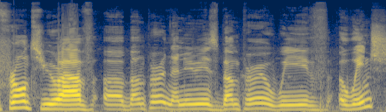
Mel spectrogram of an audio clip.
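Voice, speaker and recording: A man with a French accent and a high pitch talks at a moderate pace with ordinary pitch variation, against noticeable background noise. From France. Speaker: van conversion builder. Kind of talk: casual interview and van tour.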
